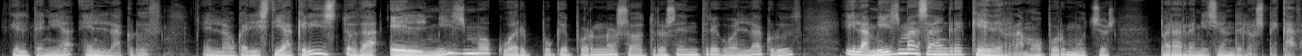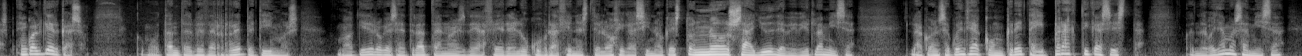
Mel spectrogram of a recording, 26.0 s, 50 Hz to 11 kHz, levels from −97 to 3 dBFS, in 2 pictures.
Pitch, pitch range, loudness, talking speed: 125 Hz, 110-150 Hz, -22 LUFS, 170 wpm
